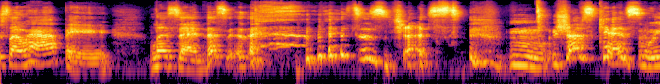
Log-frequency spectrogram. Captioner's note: laughs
